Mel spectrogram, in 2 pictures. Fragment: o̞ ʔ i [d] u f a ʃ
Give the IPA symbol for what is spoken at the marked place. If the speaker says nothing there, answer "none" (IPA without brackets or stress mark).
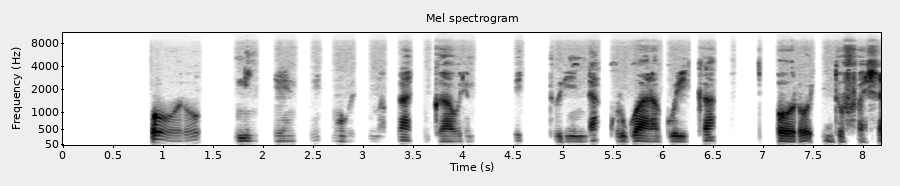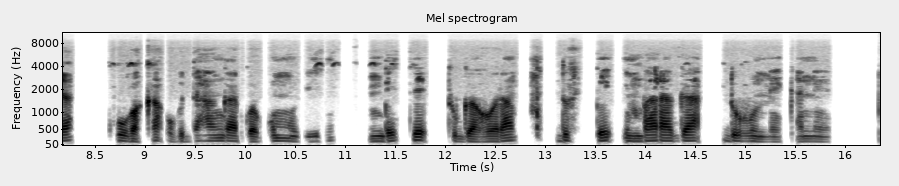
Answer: d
